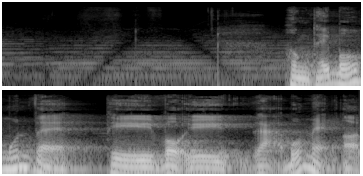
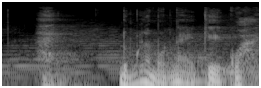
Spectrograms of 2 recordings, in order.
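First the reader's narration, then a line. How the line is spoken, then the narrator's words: Soft whisper. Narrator (Vietnamese): Cô khẽ thì thầm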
